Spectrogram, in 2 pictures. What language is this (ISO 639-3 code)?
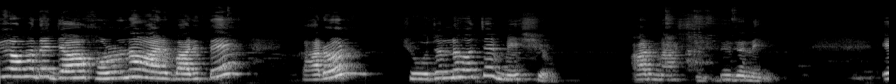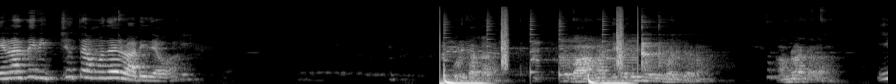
tur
